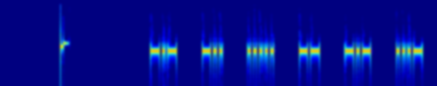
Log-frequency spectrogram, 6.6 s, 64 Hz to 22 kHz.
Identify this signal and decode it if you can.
Morse code, heard as a keyed tone, about 27 wpm, spaced as for 16 wpm, 700 Hz. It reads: KD5MKV
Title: USA Call Signs - 3x Character Spacing - 28wpm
